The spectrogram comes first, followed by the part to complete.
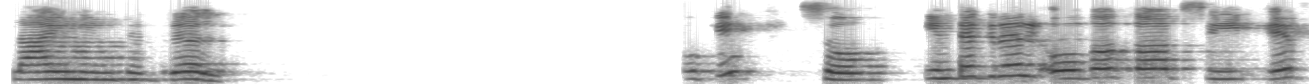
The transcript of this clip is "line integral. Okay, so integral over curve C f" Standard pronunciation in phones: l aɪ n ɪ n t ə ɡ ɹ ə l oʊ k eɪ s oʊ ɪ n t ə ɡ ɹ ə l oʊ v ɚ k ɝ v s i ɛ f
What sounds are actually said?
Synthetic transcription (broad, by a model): l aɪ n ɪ n t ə ɡ ɹ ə l oʊ k eɪ s oʊ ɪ n t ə ɡ ɹ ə l oʊ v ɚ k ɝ p s i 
